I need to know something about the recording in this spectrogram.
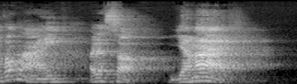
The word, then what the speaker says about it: llamar: Llamar, llamar, calle, calle, ella. Tá vendo que é um LH meio que pela metade, né?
